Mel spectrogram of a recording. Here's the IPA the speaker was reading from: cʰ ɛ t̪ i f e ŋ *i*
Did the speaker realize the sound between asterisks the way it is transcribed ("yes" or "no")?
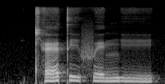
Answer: yes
